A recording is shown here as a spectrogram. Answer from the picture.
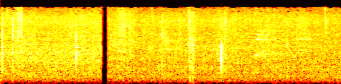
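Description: Steady outdoor background noise with a few light clicks and taps, about four of them, the sharpest between two and three seconds in. The sound breaks off briefly about a second in.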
